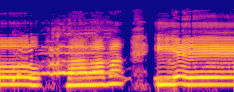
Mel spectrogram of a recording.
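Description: A woman singing unaccompanied in long, steady held notes, with a short break about one and a half seconds in before the song resumes.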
